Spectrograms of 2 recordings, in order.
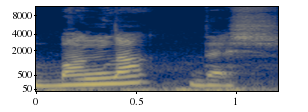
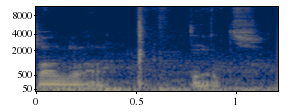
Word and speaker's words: Bangladesh: And desh in in Bangla literally means country. So it's kind of like the land where they speak Bangla, right? So Bangla desh. Bangla dash dash dash dash.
